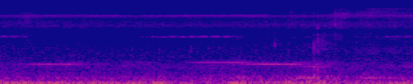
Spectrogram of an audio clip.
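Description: Near silence: faint low background rumble with a few faint thin steady tones.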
